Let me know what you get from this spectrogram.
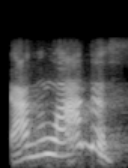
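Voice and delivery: ordinary delivery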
